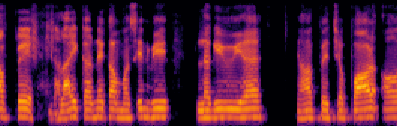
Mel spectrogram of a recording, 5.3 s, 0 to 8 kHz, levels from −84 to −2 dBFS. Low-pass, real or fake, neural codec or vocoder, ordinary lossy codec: 7.2 kHz; fake; autoencoder, 48 kHz, 128 numbers a frame, DAC-VAE, trained on Japanese speech; none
